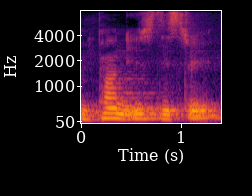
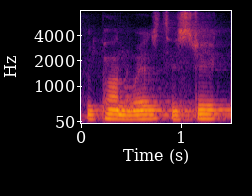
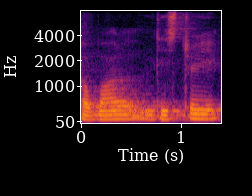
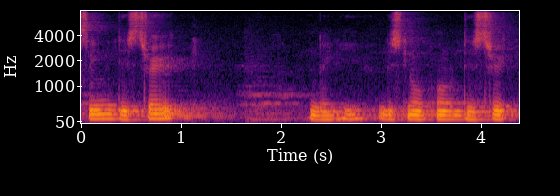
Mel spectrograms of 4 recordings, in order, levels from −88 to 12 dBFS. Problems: background conversations at intervals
